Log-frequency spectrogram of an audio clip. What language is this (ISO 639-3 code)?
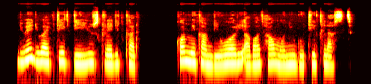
pcm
